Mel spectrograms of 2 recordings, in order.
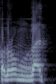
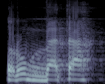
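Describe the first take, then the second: First: The word ends on a bare t sound. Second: The final t is followed by a short vowel. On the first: This form is rare. "kalau disukun ini sedikit" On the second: This is the usual form. "kalau sambung sama huruf dia berharokat"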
